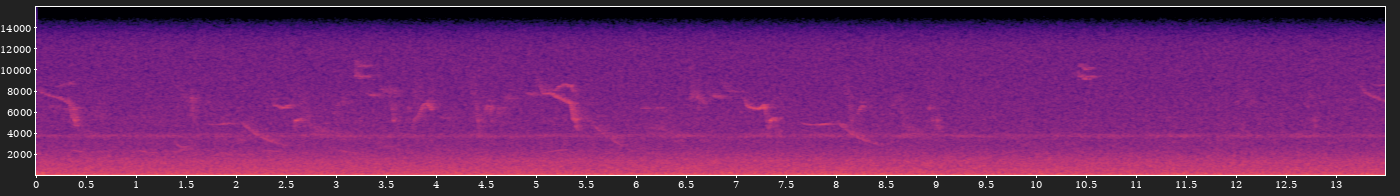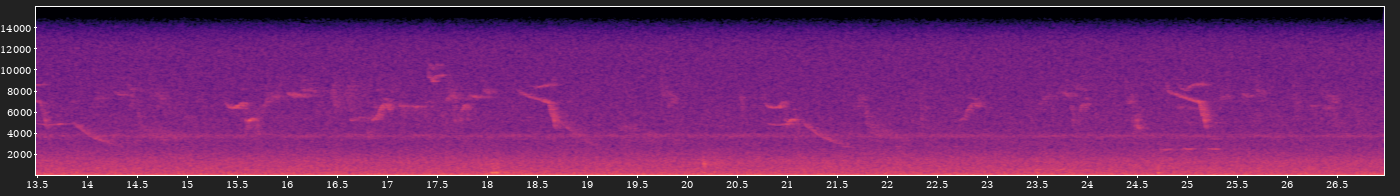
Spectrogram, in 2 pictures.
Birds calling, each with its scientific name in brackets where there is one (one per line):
Rufous-collared Sparrow (Zonotrichia capensis)
Steely-vented Hummingbird (Saucerottia saucerottei)
Green Jay (Cyanocorax yncas)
